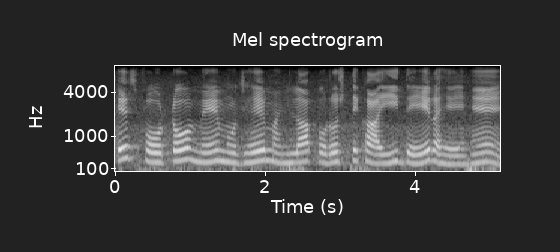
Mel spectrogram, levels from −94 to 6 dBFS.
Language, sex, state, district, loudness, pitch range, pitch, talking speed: Hindi, female, Madhya Pradesh, Katni, -16 LUFS, 220-255 Hz, 235 Hz, 115 wpm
